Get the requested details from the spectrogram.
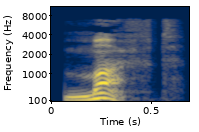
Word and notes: muffed: British English

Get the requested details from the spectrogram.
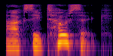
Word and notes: oxytocic: British English

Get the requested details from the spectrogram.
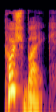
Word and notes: push-bike: British English

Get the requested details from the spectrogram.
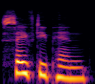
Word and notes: safety pin: American English

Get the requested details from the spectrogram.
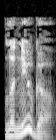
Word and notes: lanugo: British English

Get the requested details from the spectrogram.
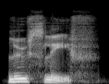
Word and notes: loose leaf: British English

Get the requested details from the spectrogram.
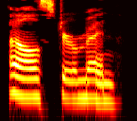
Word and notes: Ulsterman: British English

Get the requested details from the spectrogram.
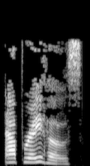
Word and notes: aparejos: British English

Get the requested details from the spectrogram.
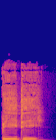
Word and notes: beady: British English

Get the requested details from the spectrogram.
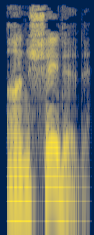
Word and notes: unshaded: British English

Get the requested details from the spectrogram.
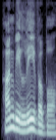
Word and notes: unbelievable: American English

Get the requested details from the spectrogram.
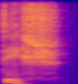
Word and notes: dish: British English

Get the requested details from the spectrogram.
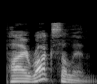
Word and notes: pyroxylin: British English

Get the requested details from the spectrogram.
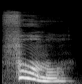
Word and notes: formal: British English

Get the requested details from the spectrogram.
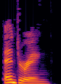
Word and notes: entering: British English

